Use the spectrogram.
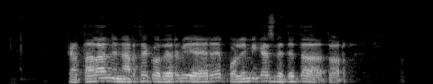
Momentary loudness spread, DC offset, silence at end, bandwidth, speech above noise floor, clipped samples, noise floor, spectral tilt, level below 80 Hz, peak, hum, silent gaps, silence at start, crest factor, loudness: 10 LU; under 0.1%; 0.9 s; 10.5 kHz; 47 dB; under 0.1%; -68 dBFS; -7.5 dB/octave; -60 dBFS; -4 dBFS; none; none; 0.7 s; 18 dB; -22 LUFS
